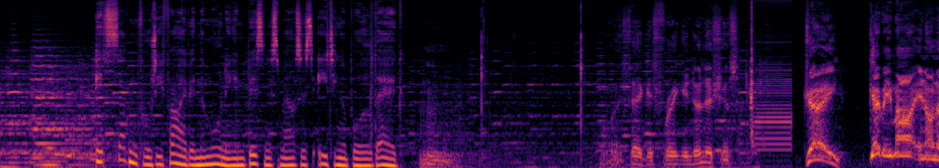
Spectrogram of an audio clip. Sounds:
Music, Speech

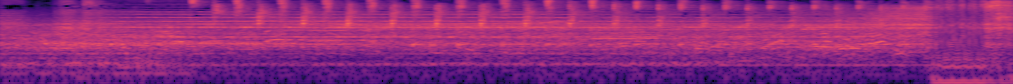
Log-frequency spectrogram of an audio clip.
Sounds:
Music, Electronic music, Techno, Speech

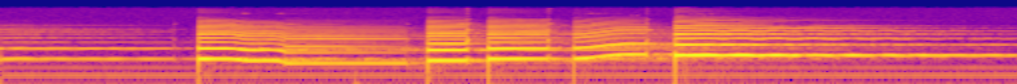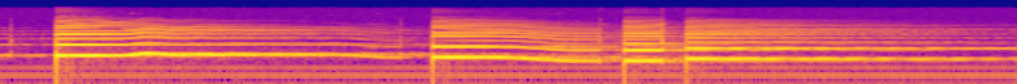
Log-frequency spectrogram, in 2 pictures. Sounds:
Music, Guitar

